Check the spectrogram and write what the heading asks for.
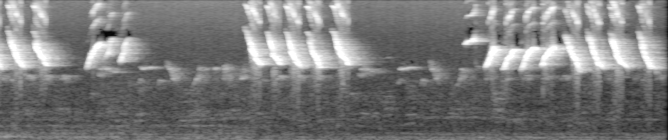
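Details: White-rumped shama excited by a rival, singing in bursts of high, sharp repeated chipping notes, each burst five to eight notes long, separated by short pauses.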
